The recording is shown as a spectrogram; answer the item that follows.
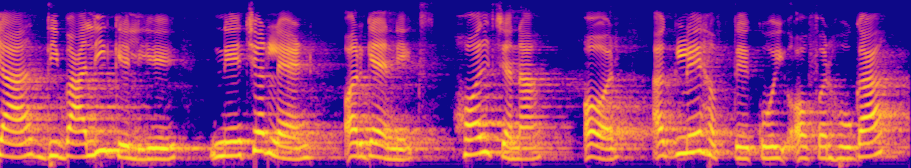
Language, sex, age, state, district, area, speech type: Hindi, female, 30-45, Uttar Pradesh, Sonbhadra, rural, read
